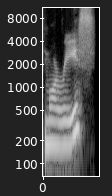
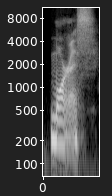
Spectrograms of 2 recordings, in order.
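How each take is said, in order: First: "Maurice" said as more-EECE; mistaken French-style pronunciation. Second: "Morris" said as MORR-iss; English pronunciation. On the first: Host confessing how she misread the title, "Maurice" as more-EECE. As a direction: say "Maurice" with a long ee ending. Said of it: "thought it was pronounced". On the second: Host explaining the English name, "Morris" as MORR-iss. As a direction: stress the first syllable of "Morris", short second one. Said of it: "in England, they pronounce". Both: Shown as a demonstration.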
